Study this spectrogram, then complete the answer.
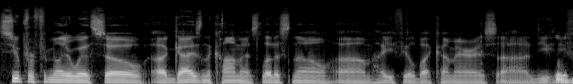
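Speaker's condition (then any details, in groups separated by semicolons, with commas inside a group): No condition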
